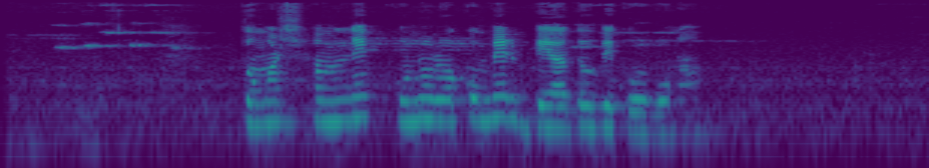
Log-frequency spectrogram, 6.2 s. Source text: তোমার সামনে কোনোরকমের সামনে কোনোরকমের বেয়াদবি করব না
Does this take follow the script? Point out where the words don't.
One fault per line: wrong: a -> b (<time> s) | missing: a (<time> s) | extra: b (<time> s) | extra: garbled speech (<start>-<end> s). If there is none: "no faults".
missing: সামনে কোনোরকমের (3.4 s)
